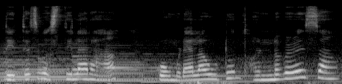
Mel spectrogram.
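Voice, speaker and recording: A woman reading an audiobook voices an elderly village woman who earnestly warns a traveler against setting out at dusk, with soft music behind. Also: fairly high pitch, normal speed, voice pushed up, lightly acted. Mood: urgent warning.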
